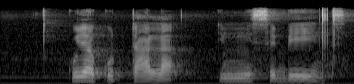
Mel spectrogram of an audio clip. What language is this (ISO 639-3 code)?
xho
